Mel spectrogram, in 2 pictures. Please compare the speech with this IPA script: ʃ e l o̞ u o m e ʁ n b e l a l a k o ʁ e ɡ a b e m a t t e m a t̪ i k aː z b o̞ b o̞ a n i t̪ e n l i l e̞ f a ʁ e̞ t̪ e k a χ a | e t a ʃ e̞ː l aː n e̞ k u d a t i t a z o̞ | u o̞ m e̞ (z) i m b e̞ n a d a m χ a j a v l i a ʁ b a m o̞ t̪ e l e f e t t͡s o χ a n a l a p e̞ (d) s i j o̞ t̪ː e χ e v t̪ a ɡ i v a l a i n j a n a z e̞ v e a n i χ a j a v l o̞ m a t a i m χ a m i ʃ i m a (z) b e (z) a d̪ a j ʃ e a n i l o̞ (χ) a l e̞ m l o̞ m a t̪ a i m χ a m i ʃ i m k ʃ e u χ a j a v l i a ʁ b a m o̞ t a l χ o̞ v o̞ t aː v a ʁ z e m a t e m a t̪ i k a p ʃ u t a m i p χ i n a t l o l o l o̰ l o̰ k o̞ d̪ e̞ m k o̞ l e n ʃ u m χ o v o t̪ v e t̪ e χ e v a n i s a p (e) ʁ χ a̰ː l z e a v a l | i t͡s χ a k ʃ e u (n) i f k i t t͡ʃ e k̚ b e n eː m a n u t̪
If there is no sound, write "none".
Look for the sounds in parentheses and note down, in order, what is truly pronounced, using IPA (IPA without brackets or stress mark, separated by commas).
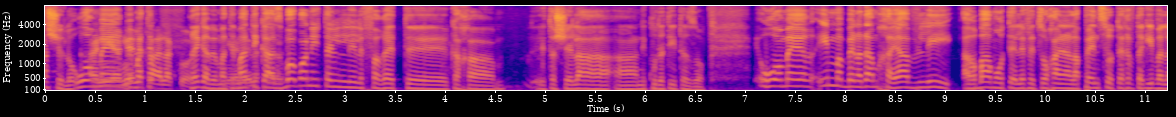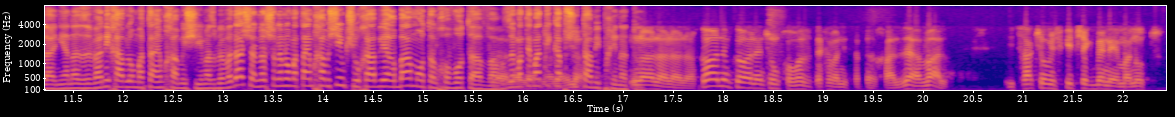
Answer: ʁ, n, z, v, ʃ, e, m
